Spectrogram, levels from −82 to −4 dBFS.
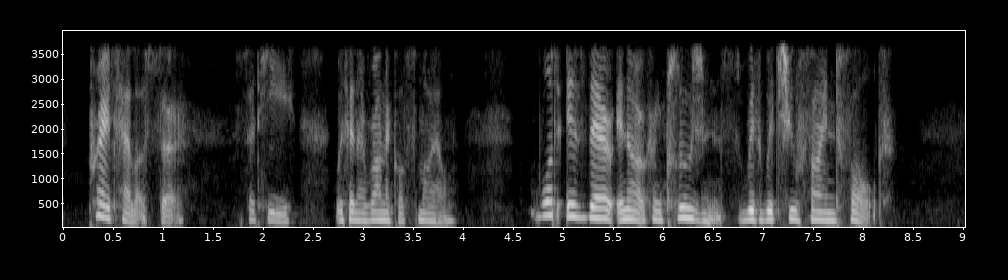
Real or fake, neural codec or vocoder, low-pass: fake; codec, 16 kHz in and 24 kHz out, 2.2 kbps, FireRedTTS-2 codec; 3.6 kHz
